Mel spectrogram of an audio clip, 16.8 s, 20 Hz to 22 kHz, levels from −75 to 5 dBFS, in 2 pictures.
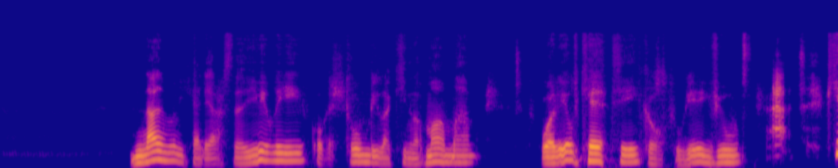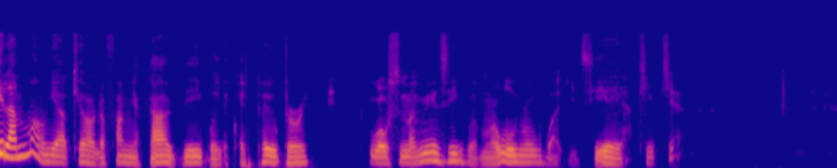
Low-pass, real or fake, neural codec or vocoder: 10.8 kHz; fake; codec, 16 kHz in and 24 kHz out, 0.4 kbps, LongCat-Audio-Codec, four codebook decoder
